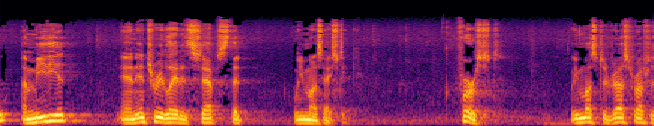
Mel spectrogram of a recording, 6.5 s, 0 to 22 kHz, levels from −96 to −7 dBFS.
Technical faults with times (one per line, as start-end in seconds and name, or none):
3.21-3.43 frames out of order
4.80-4.86 frames out of order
